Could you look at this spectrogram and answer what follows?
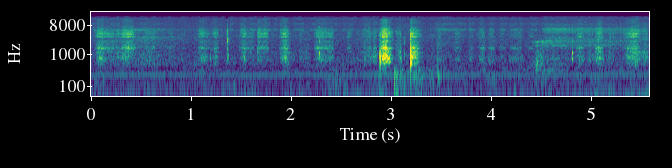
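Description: Faint clicks and handling rustle from a game controller being thumbed in the hand, with two louder knocks about three seconds in, over a faint steady hum.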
